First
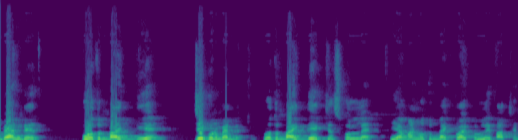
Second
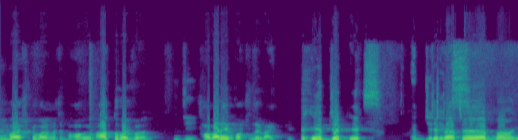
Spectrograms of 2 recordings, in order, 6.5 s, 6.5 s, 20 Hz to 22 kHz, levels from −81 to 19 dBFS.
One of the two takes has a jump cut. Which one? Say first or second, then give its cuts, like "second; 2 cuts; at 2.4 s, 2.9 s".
second; 1 cut; at 3.8 s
